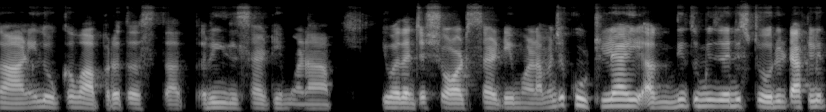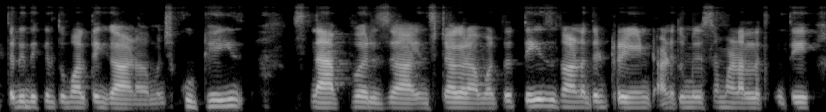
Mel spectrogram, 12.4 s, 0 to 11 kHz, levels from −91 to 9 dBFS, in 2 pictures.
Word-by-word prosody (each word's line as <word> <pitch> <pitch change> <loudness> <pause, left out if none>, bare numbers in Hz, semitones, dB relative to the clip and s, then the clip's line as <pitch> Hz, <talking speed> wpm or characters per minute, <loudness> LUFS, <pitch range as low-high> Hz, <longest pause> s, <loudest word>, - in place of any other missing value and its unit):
गाणी 140 +1 +2
लोक 155 -1 -4
वापरत 145 -2 0
असतात 120 -2 -6 0.2
रीलसाठी 135 -2 -5
म्हणा 120 -2 -5 0.4
किंवा 150 -1 +2
त्यांच्या 145 0 +3
शॉर्ट्ससाठी 135 +1 +1
म्हणा. 135 -2 -4
म्हणजे 170 +8 -2
कुठल्याही 190 -2 +4
अगदी 155 +5 -3
तुम्ही 185 -1 -1
जरी 180 +1 +2
स्टोरी 165 -3 +1
टाकलीत, 165 +1 +5
तरी 160 - +1
देखील 160 0 -5
तुम्हाला 155 -1 -2
ते 150 - -5
गाणं 130 -2 +3
म्हणजे 135 +1 -11
कुठेही 180 +3 -2 0.5
Snapवर 145 +2 +3
जा, 140 -2 +3
Instagramवर 140 -1 +1
तर 170 - -1
तेच 190 +1 +3
गाणं, 155 -1 +3
ते 165 - +1
ट्रेंड. 150 -1 +2
आणि 140 - -2
तुम्ही 150 0 -3
जसं 160 +1 -10
म्हणालात, 145 -2 -2
की 150 - -12
ते 150 0 +2
150 Hz, 185 wpm, -25 LUFS, 140-160 Hz, 0.5 s, टाकलीत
